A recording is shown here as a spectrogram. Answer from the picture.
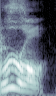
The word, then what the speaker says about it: rural: There's two R's. Do you pronounce the second R? – Yes. – Rural. – Rural. – Rural. – There you go.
